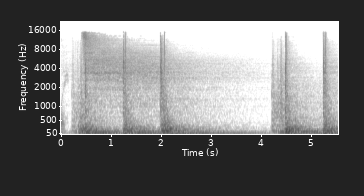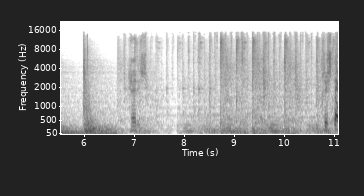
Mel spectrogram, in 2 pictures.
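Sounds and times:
dramatic background music: 0.0 - 11.0.

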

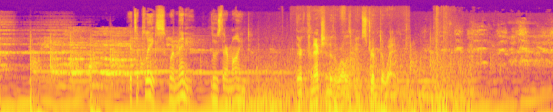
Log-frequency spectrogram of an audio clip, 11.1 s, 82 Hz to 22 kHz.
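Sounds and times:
birds honking overhead: 7.9 - 11.0.

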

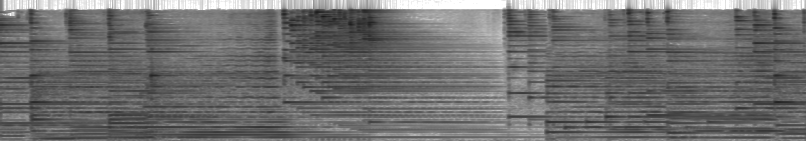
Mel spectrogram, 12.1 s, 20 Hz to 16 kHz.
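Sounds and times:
plucked-string instrumental music: 0.0 - 12.0.

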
